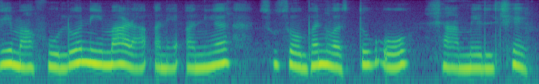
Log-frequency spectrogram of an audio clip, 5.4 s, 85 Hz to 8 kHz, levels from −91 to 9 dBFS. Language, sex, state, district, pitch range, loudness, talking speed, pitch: Gujarati, female, Gujarat, Valsad, 210-250 Hz, -13 LUFS, 100 wpm, 230 Hz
